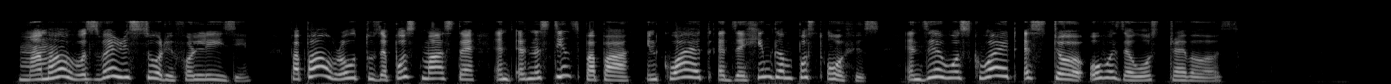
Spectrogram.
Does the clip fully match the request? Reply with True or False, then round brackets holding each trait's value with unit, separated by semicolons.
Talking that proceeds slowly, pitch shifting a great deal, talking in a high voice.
True (130 wpm; 6.7 semitones; 250 Hz)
